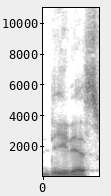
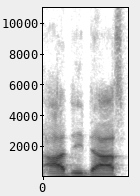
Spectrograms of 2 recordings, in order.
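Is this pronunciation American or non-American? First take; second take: American; non-American. First: It is pronounced the American way. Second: It is pronounced the non-American way. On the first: This is the Americanized pronunciation. "we've all Americanized it to Adidas" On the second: This may be the original pronunciation. "I think it might actually be Adidas"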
